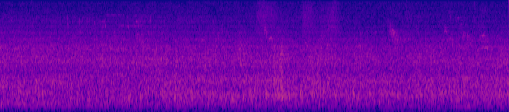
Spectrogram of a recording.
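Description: Double-stack container freight train rolling by on the main line: a steady, even rumble of wheels and cars on the rails. A few faint, short high chirps sound over it from about halfway through.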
